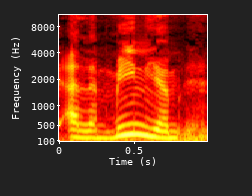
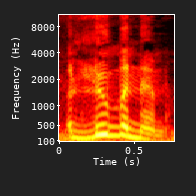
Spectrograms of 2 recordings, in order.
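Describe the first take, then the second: First: Aluminium with five syllables, al-u-MIN-i-um; British aluminium. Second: Aluminum with four syllables, a-LU-mi-num; American aluminum. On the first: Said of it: "and you say aluminum". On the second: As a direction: stress LU in aluminum. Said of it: "And I will say aluminium". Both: Shown as a demonstration.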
